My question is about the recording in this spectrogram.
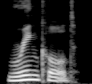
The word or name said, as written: wrinkled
